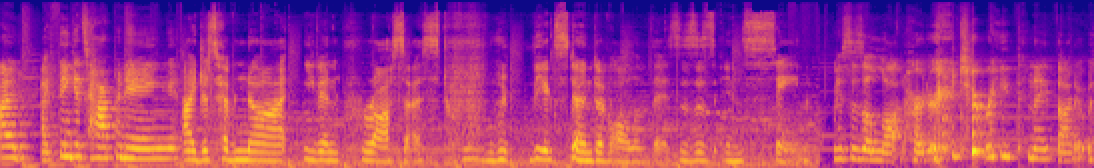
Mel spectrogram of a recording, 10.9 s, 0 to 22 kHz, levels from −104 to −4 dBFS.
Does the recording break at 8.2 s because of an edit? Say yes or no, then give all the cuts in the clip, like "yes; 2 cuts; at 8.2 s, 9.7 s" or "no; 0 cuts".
yes; 2 cuts; at 1.8 s, 8.2 s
